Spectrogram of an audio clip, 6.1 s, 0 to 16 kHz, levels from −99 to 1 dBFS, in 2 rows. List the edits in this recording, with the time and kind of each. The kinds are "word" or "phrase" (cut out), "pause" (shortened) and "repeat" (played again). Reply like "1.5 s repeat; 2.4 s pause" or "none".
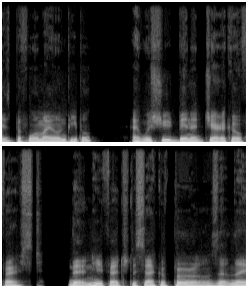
none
